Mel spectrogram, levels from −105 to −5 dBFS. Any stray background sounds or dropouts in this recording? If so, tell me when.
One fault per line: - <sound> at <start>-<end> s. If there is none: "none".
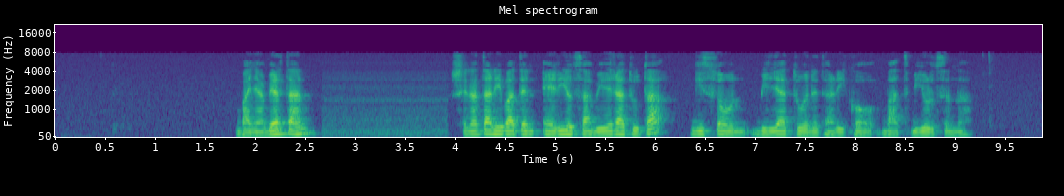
none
